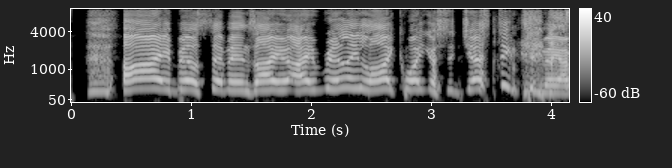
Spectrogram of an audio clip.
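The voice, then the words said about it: Ben Simmons impression, no Australian accent. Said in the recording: “Ben Simmons, what do you think of that plan? ... I think Australian really Ben Simmons accent. ... He doesn't have an Australian accent. I can't do it.”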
